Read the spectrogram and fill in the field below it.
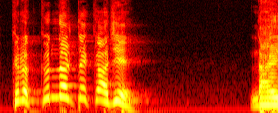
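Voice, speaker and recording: This man's pitch swings very widely, and the recording is very clean with a silent background. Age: 60s. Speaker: pastor. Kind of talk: sermon. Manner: animated.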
